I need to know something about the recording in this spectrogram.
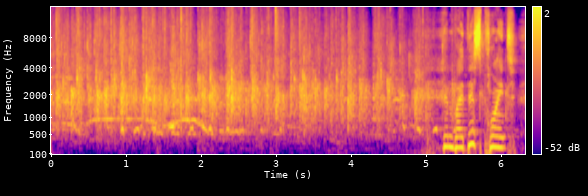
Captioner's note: audience applauding and cheering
